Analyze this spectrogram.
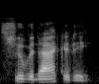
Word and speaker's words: Shubenacadie: I said, Shubenacadie. He said, Shubenacadie. Hey, it's just like it looks.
